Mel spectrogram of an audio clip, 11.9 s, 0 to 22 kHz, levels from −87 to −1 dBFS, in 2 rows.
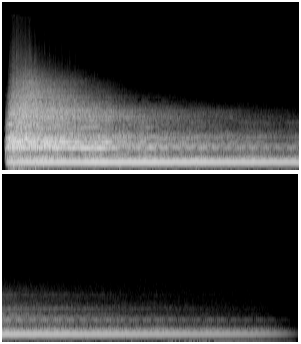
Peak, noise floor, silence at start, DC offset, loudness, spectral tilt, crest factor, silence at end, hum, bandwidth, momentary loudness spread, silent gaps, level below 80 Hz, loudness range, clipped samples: -4 dBFS; -54 dBFS; 0.05 s; under 0.1%; -23 LUFS; -8.5 dB/octave; 18 dB; 0.55 s; none; 5.6 kHz; 21 LU; none; -56 dBFS; 16 LU; under 0.1%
